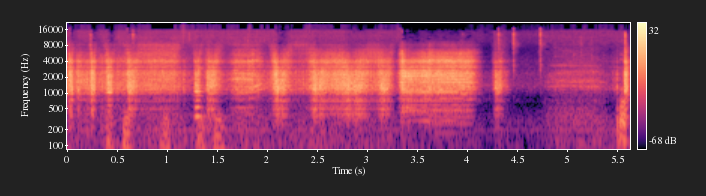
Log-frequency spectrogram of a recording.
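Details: Portable transistor radio (one of several repaired: Perdio Londoner, Alba 745, Hira HH857, Benkson 444, Katsura) plays clear, lively music and voices steadily with no crackle, hum or dropouts; set receives and plays properly.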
